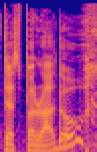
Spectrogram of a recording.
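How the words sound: It is said with a faint French accent. The listener understands the order at once. The speaker calls it right. "with a slight French accent"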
